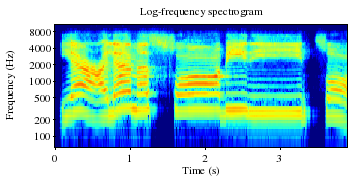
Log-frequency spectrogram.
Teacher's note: صاد موٹا صابرین باقی حرف باریک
